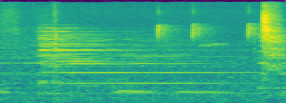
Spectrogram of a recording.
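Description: A church bell in Spain tolls with sustained, ringing tones, each strike humming on into the next, heard at moderate distance over steady outdoor background noise.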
